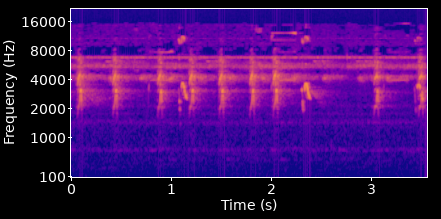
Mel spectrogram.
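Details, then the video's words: Lure sound of a male and female bar-winged prinia calling back and forth: bright, clipped chip notes repeated about twice a second, some doubled, over a faint constant high-pitched hum. "SUARA PIKAT BURUNG PRENJAK JANTAN & BETINA RIBUT"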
